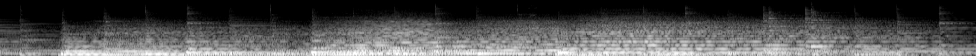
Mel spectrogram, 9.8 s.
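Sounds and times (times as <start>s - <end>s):
fantasy adventure music: 0.7s - 9.5s.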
